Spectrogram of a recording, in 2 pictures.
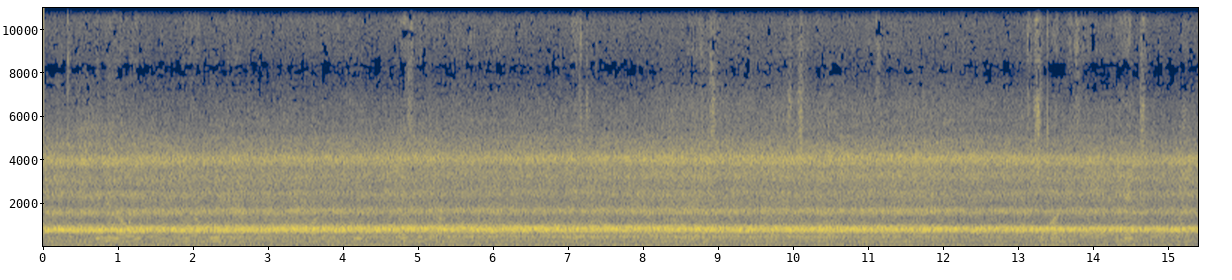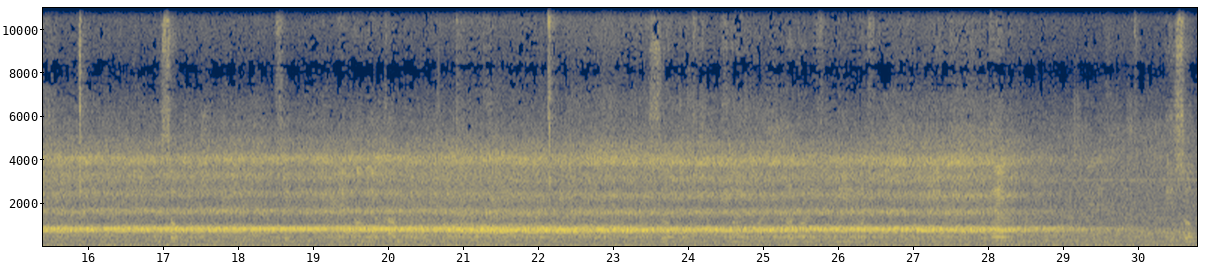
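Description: Doha Metro train running at speed, heard from inside the car: a steady electric whine over a low rumble of the wheels on the rails. The whine fades and the sound drops in level about two seconds before the end.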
